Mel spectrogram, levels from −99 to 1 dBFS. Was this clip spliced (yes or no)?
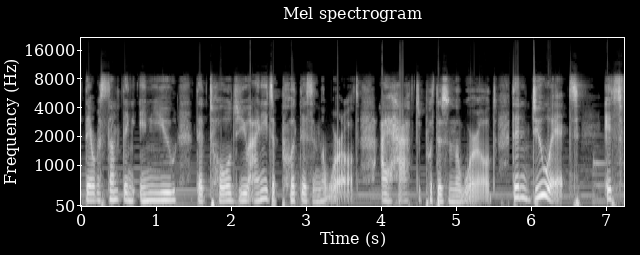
yes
